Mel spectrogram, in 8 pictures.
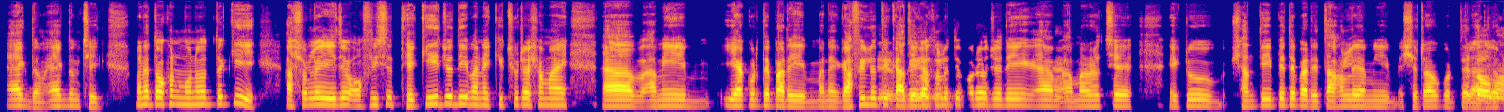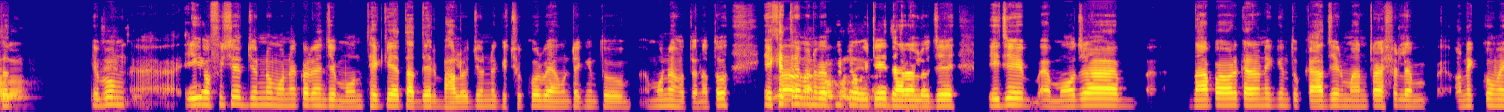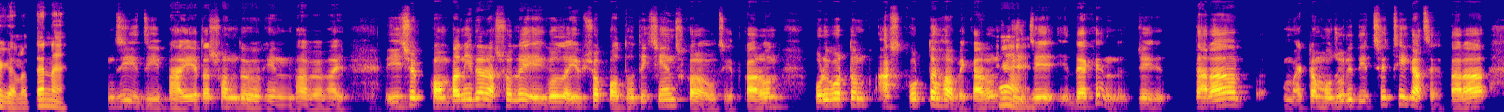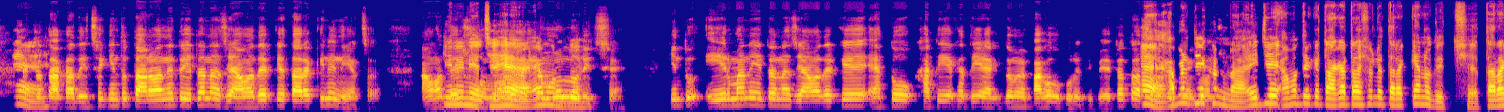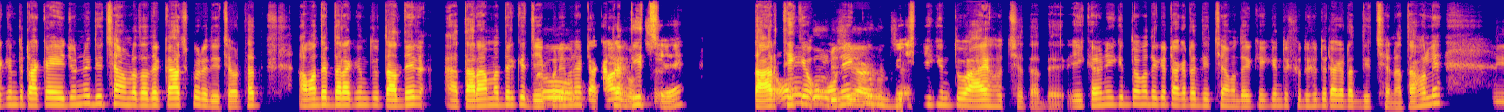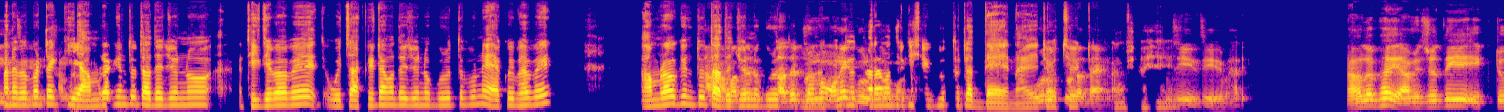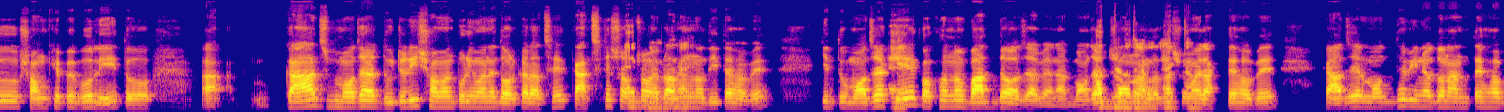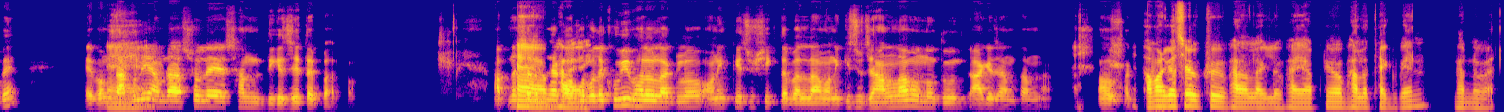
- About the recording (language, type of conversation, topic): Bengali, unstructured, তুমি কীভাবে সিদ্ধান্ত নাও—কাজ আগে করবে, না মজা আগে?
- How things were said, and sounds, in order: tapping; other background noise; chuckle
